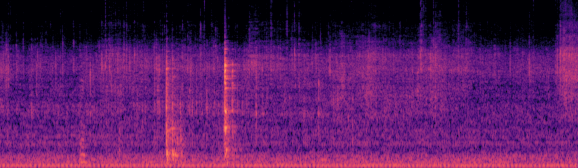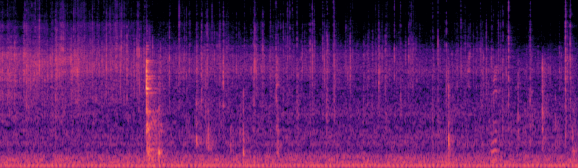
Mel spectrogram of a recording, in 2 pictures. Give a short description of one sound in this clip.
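Egg sizzles in a hot pan.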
